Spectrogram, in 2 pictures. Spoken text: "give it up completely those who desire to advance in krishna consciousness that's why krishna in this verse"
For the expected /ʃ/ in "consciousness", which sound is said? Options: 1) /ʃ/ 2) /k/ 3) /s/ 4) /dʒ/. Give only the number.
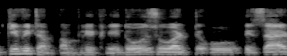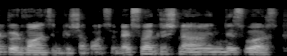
3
